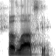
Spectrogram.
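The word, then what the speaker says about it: Budlofsky: Budloski.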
